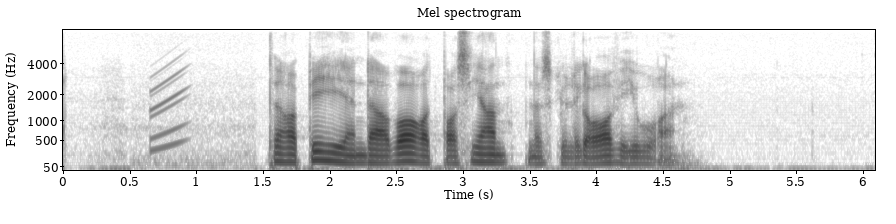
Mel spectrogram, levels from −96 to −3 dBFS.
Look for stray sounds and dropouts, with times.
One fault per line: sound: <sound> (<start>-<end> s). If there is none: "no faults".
sound: chirp (0.6-1.0 s)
